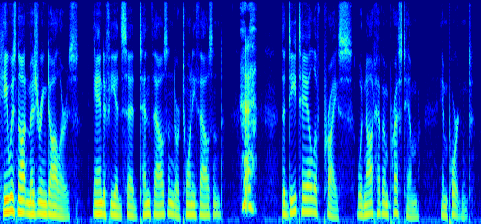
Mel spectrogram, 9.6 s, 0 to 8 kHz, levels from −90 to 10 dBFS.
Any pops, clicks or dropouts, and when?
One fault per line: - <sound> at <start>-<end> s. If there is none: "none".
- laugh at 4.8-5.1 s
